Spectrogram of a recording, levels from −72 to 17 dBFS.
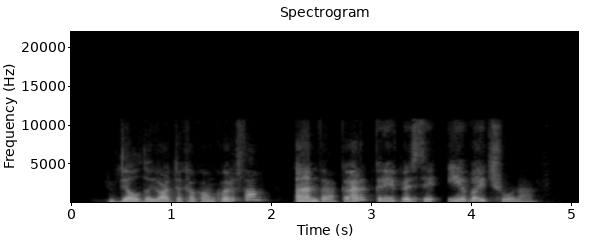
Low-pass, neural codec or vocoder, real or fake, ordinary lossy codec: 10.8 kHz; codec, 16 kHz in and 24 kHz out, 0.6 kbps, FocalCodec, streaming, 2048 codes; fake; AAC, 32 kbps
